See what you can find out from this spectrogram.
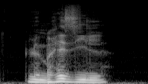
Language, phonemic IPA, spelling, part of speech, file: French, /bʁe.zil/, Brésil, proper noun, Fr-Brésil.ogg
- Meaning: Brazil (a large Portuguese-speaking country in South America)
